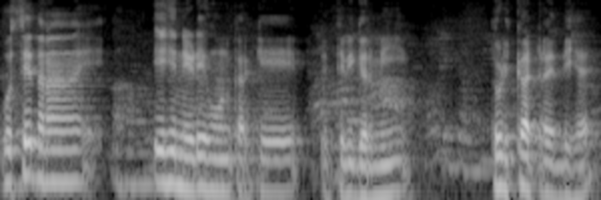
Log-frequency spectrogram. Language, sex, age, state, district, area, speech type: Punjabi, male, 30-45, Punjab, Faridkot, urban, spontaneous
